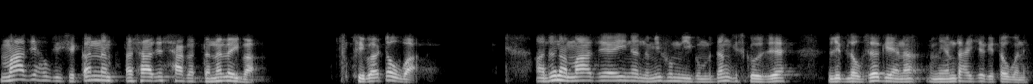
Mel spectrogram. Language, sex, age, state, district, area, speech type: Manipuri, male, 45-60, Manipur, Imphal West, rural, conversation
